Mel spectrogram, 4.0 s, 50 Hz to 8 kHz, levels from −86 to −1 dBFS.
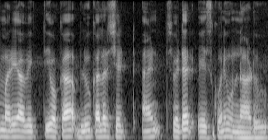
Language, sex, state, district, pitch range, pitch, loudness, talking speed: Telugu, male, Telangana, Mahabubabad, 120-130 Hz, 125 Hz, -18 LUFS, 165 wpm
